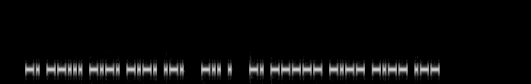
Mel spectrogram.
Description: Morse code, heard as a keyed tone, about 41 wpm, 700 Hz. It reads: N7CCR DE N0YYW
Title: USA Callsign DE Callsign - 5 Characters - 45wpm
